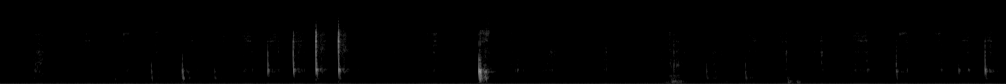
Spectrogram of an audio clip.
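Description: Metal spoon scraping and tapping inside a plastic tub of cornstarch while scooping the powder into a small bowl: faint, scattered scrapes and clicks, with a sharper cluster of taps about three seconds in and another about five seconds in.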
